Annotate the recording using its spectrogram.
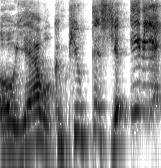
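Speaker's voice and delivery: unhinged, very high-pitched, loud furious rage. Retelling Ben Stiller confronting an old man over theater seats; imitating Ben Stiller's psycho rage. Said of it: "he turns into this psycho".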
